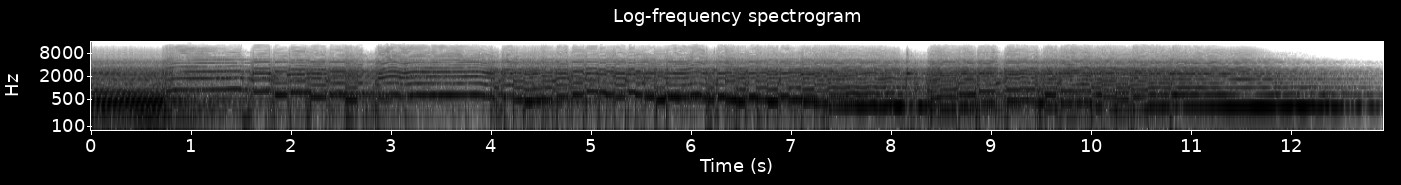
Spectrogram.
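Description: An electric guitar plays an ATX lead tone through Neural Amp Modeler, with sustained distorted notes, quick runs and bends, and a long held note near the end, loud and alone.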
